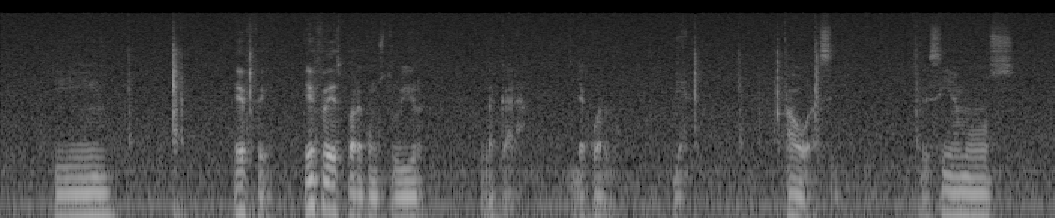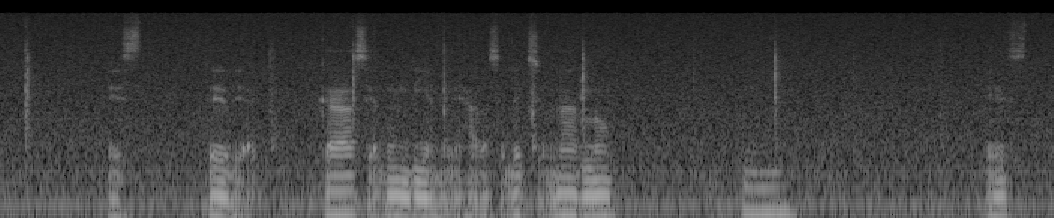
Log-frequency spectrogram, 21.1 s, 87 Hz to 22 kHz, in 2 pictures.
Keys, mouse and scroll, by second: 0.8 shift+right click, 1.7 shift+f, 2.0-2.4 scroll down 2, 2.6 shift+click, 3.3 shift+click, 4.3 click, 5.5-6.6 drag, 7.0 shift+click, 7.7 shift+a, 8.6 alt+shift+right click, 9.3-10.6 alt+shift+scroll up 7, 11.3 alt+shift+right click, 11.9 alt+shift+right click, 12.4 alt+shift+right click, 12.9 alt+shift+right click, 13.4-13.9 alt+shift+scroll up 3, 14.2 shift+middle click, 15.5 alt+shift+right click, 15.9 alt+shift+scroll down 2, 16.5-17.5 shift+middle drag, 17.9-18.3 shift+scroll up 1, 18.4 shift+middle click, 19.3-19.6 shift+scroll up 1.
